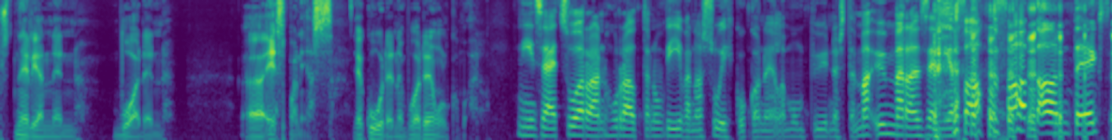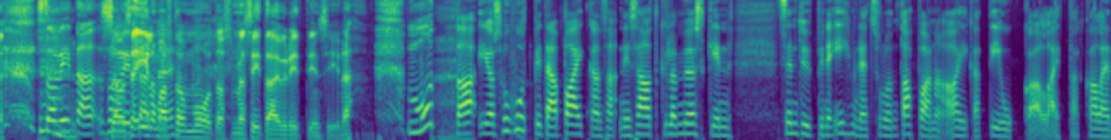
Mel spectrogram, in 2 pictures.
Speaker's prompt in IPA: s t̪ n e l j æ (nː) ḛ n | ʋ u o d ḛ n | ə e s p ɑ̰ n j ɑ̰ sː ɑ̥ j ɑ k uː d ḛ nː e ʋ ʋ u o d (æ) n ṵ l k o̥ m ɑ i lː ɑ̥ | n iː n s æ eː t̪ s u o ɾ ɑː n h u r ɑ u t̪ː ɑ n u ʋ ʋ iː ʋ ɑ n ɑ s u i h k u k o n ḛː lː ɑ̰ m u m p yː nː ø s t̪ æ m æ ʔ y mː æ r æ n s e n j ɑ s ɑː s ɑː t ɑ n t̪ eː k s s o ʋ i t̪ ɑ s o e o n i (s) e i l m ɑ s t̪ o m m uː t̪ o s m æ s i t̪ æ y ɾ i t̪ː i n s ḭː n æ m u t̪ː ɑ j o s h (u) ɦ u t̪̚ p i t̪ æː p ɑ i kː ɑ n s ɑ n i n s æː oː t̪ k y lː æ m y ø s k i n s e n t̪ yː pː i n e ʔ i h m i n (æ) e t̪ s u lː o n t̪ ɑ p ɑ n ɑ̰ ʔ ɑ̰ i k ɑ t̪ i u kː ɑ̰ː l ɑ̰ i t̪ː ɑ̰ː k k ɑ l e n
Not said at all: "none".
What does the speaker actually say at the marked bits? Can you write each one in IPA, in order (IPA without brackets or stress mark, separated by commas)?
nː, e, s, u, e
